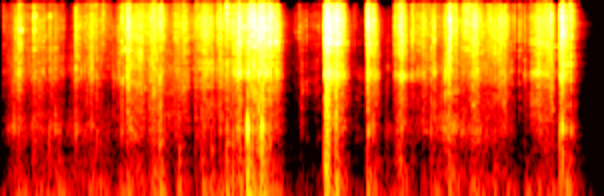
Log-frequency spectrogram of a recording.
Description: foley glass peices shards handling movement

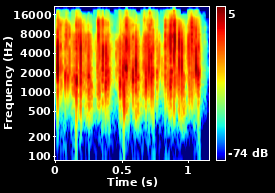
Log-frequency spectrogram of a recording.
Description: household shaving gel lather up in hands

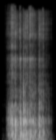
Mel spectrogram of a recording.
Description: foley large rock movement; zapsplat

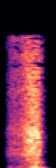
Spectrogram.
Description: apple slice with knife; zapsplat

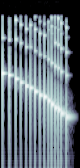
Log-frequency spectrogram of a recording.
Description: cartoon climb down descend fast steps ladder cute

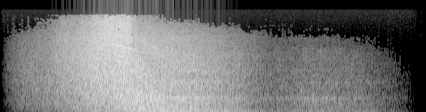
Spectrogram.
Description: science fiction spacecraft flyby whizz past fast; zapsplat

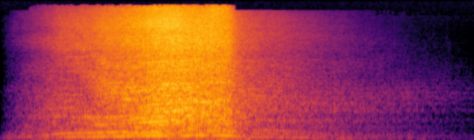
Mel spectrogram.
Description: transport car drive away fast pass

